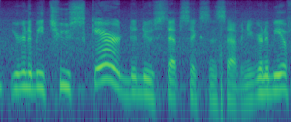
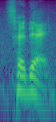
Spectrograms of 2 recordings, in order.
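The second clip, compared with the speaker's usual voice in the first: today said firm and a bit louder; stress on today; 2 semitones lower, 4 dB louder than usual. Shown as a demonstration. Salesman stressing "today" to close the deal. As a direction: land hard on "today" at the end. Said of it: "Make sure you say the word today".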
